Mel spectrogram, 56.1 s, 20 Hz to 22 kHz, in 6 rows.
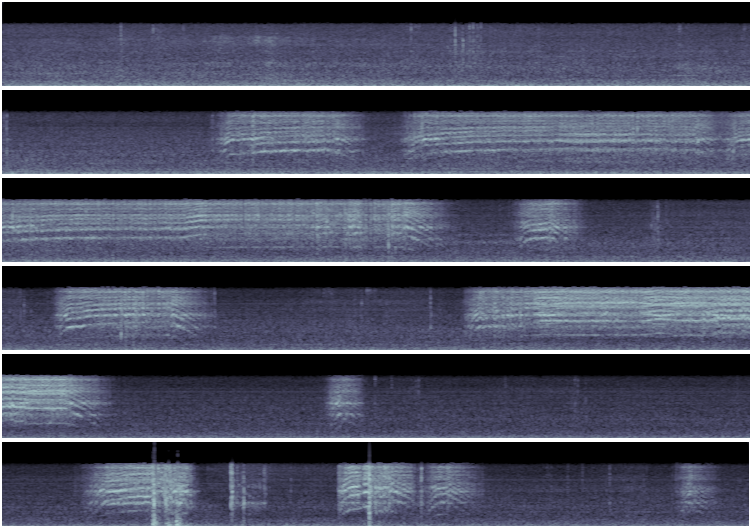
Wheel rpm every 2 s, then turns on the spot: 0, 0, 10, 20, 20, 0, 110, 90, 160, 120, 170, 190, 40, 10, 80, 50, 20, 160, 200, 60, 10, 10, 10, 0, 100, 60, 30, 10.
4-10 26-28 30-32 40-42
